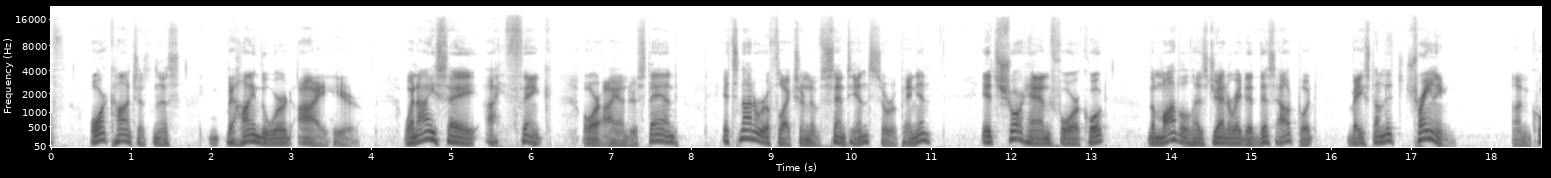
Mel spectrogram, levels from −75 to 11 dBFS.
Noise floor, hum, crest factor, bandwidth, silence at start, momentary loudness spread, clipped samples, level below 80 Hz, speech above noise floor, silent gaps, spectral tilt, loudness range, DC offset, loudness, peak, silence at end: -63 dBFS; none; 18 dB; 17.5 kHz; 0 s; 11 LU; under 0.1%; -44 dBFS; 41 dB; none; -5.5 dB/octave; 3 LU; under 0.1%; -22 LUFS; -4 dBFS; 0 s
